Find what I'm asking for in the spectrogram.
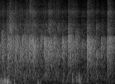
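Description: An audience at a stand-up comedy show applauds a comedian being introduced, steady, dense clapping washing together into a continuous roar, a few sharper claps popping out, with no voices over it.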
